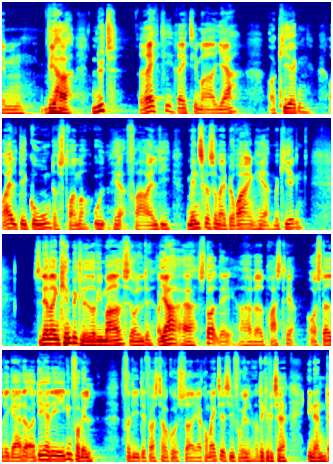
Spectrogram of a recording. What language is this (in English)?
Danish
